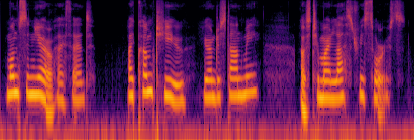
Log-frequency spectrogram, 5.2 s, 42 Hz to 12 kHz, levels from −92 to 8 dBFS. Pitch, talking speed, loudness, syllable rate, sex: 245 Hz, 175 wpm, -17 LUFS, 5.0 syllables/s, female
